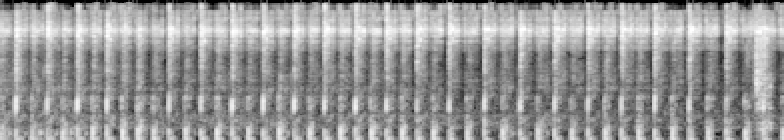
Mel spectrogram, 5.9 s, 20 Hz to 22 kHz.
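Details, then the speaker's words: Nearly 100-year-old Standard Monarch tractor, seized engine freed with Kroil, tank cleaned, carburetor fitted, new Champion 25 plug, choke off, a little throttle: slow even chuffing with sharp exhaust pops, running steadily. "I am super impressed it went from you know stuck froze up not running to this in less than a week"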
